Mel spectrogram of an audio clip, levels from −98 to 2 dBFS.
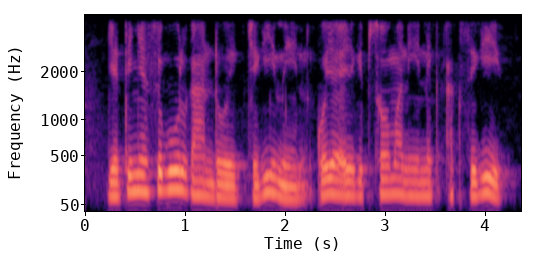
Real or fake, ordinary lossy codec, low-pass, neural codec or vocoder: real; none; 3.6 kHz; none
